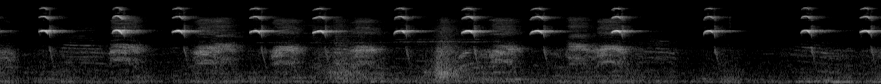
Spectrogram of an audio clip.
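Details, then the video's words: Squirrel in a village setting giving a long series of about fourteen piercing, high chip notes spaced roughly 0.6 seconds apart, with a brief gap near the end; quieter mixed bird chatter runs underneath. "Beautiful Squirrel Making Sound"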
